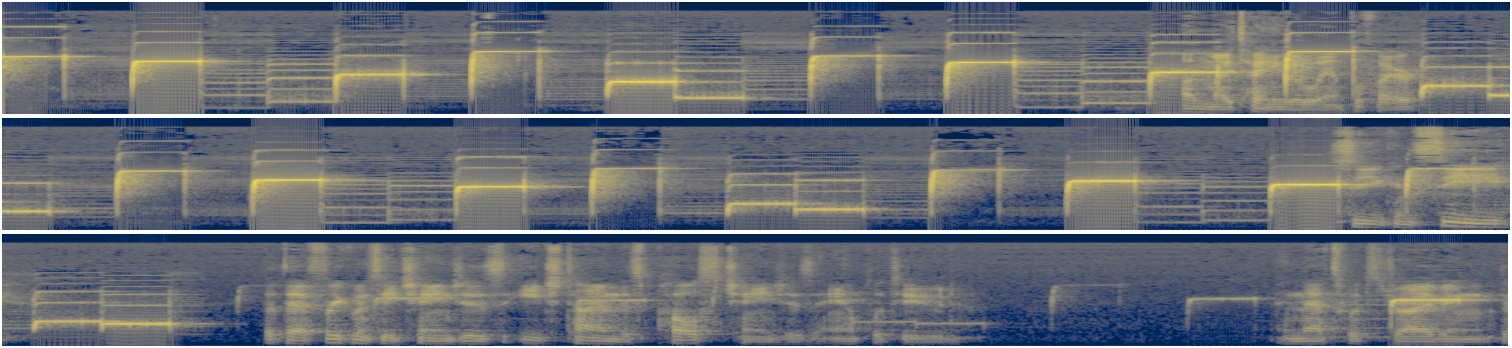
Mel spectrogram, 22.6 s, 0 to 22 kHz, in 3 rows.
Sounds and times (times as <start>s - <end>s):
Pulse: 0.0s - 17.3s, 19.2s - 22.6s
Speech: 5.9s - 7.1s, 14.2s - 15.1s, 16.4s - 19.9s, 21.4s - 22.6s.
